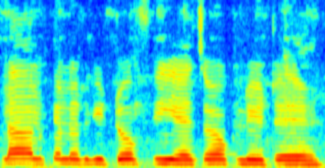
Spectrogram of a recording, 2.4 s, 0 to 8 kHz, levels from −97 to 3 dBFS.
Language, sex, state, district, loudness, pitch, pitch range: Hindi, female, Rajasthan, Bikaner, -13 LUFS, 230 Hz, 220-240 Hz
